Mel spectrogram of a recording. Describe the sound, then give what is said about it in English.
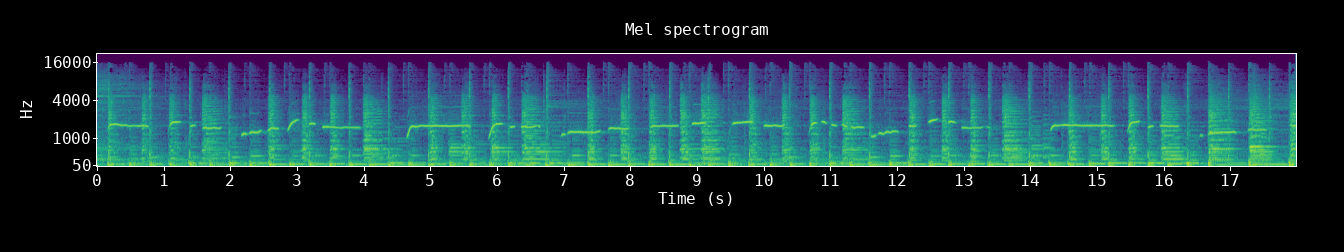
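A person whistles a bright, wandering melody over a loud full band backing with steady drums and bass, the whistled tune riding clearly on top for the whole passage. “Whistle solo.”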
